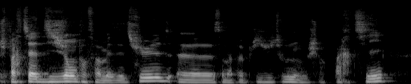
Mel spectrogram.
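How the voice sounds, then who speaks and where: A man's medium-pitched, somewhat breathy voice, with ordinary pitch variation and big swings in loudness. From France, Burgundy (Saône-et-Loire). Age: 20s. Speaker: drag queen. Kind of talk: casual interview.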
